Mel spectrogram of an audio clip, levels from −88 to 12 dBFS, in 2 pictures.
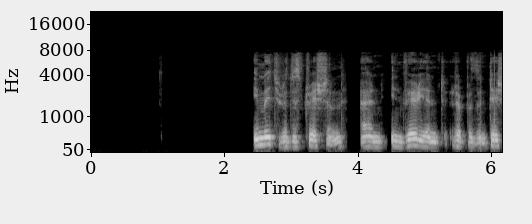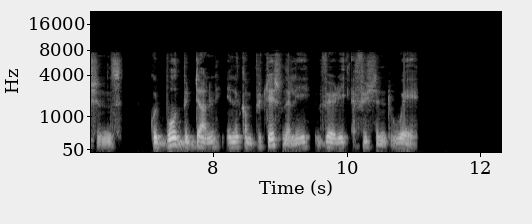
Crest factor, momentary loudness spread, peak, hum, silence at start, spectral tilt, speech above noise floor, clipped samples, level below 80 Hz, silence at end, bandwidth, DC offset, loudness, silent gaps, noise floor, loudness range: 18 dB; 12 LU; -4 dBFS; none; 2.45 s; -6 dB/octave; over 72 dB; under 0.1%; -62 dBFS; 1.25 s; 7.8 kHz; under 0.1%; -19 LUFS; 6.82-6.87 s, 6.95-7.07 s; under -90 dBFS; 6 LU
